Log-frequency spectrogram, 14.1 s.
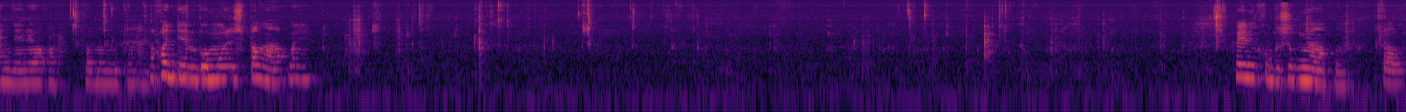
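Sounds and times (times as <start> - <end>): chewing with wet smacks: 3.3 - 12.3.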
